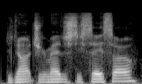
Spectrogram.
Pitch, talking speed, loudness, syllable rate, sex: 125 Hz, 255 wpm, -15 LUFS, 6.1 syllables/s, male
